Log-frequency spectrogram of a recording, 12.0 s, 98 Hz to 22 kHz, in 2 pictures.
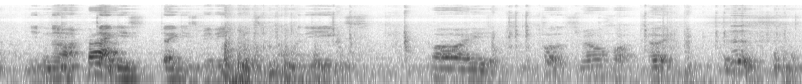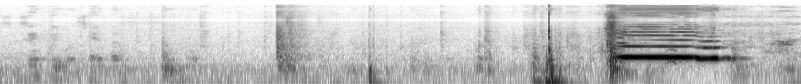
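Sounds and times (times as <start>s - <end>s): chair thump: 10.0s - 10.8s
air horn blast: 10.5s - 12.0s.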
